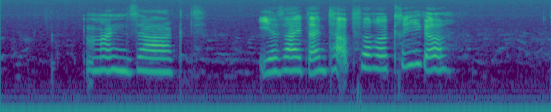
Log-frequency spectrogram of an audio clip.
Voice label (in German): Krieger alt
